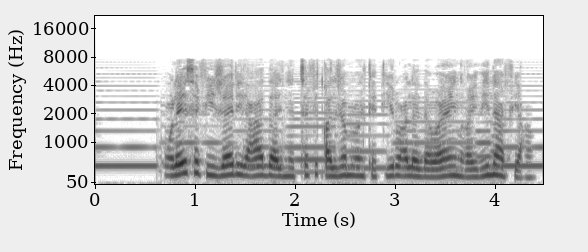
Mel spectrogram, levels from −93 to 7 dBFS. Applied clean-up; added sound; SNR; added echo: none; Accordion; 13 dB; none.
